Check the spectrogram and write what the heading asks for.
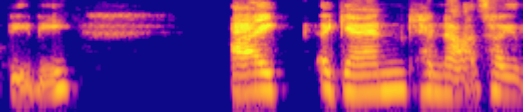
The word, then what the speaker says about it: bebe: all it's from and I know everyone pronounces this differently it's from Beebe or if you like to say BAE BAE I don't know I called bebe I again cannot tell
